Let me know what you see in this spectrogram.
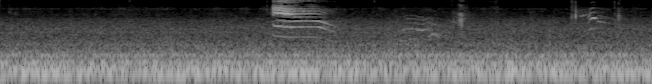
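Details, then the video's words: Kittens at bedtime, five found in an office building, sleepy and stretching; one strong high arched mew near three seconds, followed by softer, fainter mews, with a steady low room hum throughout. "Sleepy Kitten Stretches, Meows, and Yawns"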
